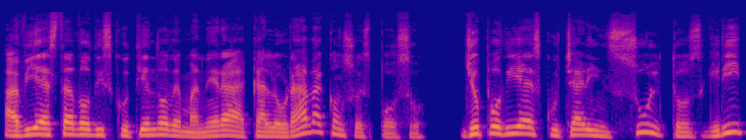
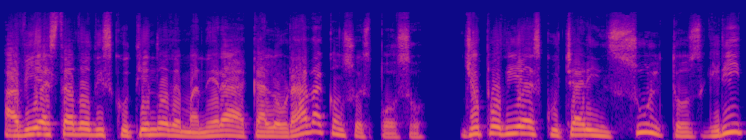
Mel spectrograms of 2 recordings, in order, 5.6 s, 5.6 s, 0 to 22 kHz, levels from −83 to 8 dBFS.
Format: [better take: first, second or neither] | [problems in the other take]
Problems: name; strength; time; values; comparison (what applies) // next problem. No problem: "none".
first | distortion; slight; 10 dB below the speech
